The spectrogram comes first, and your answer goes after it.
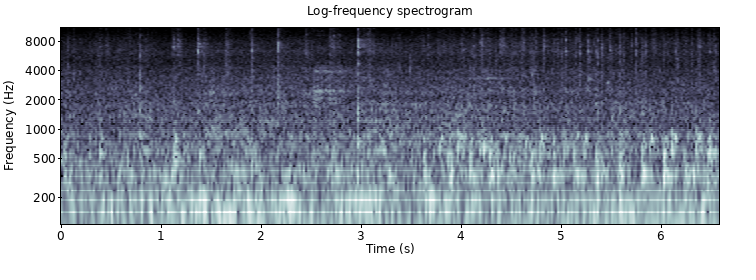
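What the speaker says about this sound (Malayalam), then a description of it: "ഇങ്ങനെ ഹാർഡായിട്ട് നന്നായി ബീറ്റ് ചെയ്യണം കേട്ടോ" Cookie batter is beaten hard by hand with a whisk in a bowl, making a fast, continuous, even rattle close up that runs without a break under a low background hum.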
